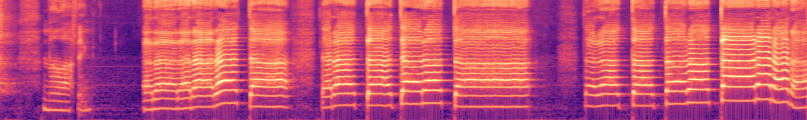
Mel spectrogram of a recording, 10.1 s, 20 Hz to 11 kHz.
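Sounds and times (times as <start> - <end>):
woman singing unaccompanied: 1.8 - 10.0.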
